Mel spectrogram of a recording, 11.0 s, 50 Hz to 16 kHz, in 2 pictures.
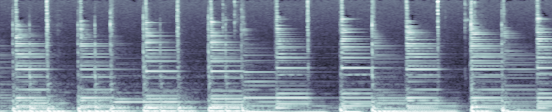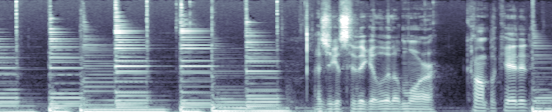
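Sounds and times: plucked upright bass: 0.0 - 8.7.

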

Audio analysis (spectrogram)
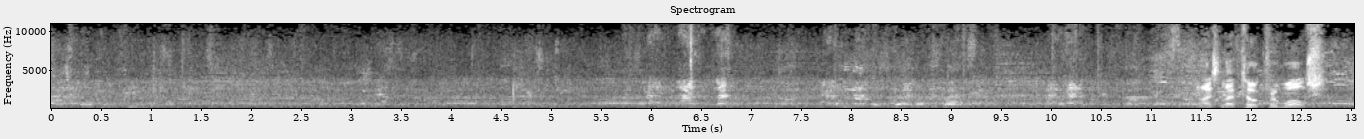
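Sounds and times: crowd shouts: 10.0 - 13.0.

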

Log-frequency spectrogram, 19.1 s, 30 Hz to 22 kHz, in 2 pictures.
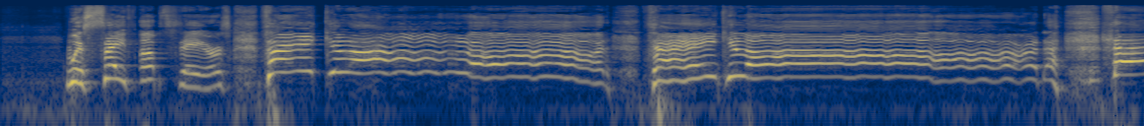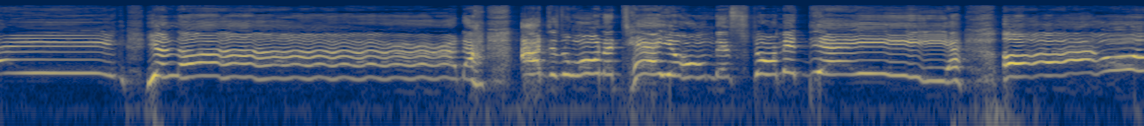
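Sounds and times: woman singing unaccompanied: 0.6 - 19.0
singer breathing: 1.9 - 2.2, 5.0 - 5.4, 8.8 - 9.2, 13.5 - 13.9, 17.5 - 17.9.

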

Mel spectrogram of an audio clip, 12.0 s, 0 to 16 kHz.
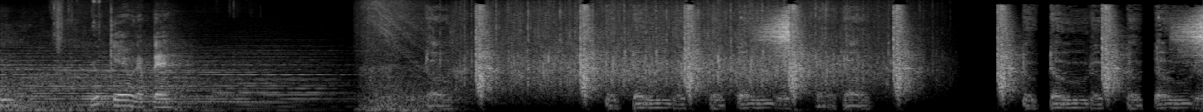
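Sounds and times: audience applauding and cheering: 4.4 - 9.6.

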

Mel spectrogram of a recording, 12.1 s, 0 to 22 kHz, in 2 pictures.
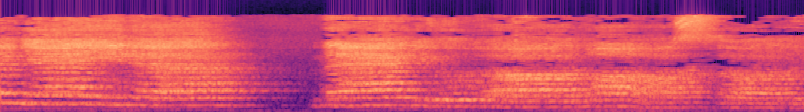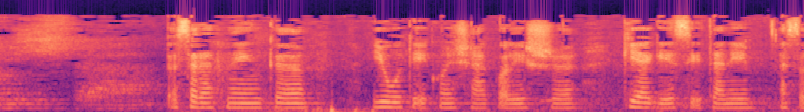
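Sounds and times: group of voices chanting: 0.0 - 7.2.

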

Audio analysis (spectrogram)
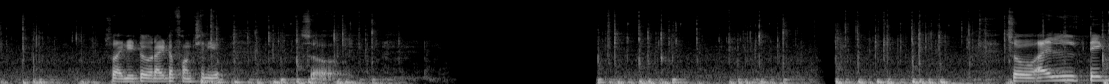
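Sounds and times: typing on computer keyboard: 0.0 - 1.1, 2.0 - 4.1, 6.0 - 11.0.

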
